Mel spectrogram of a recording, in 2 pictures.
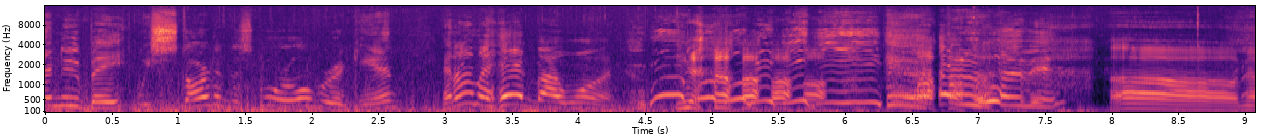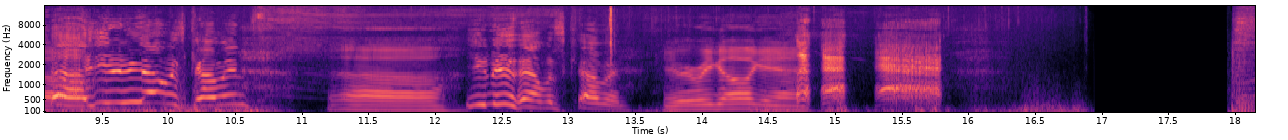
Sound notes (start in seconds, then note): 4.8 cackling; 14.6 chuckles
